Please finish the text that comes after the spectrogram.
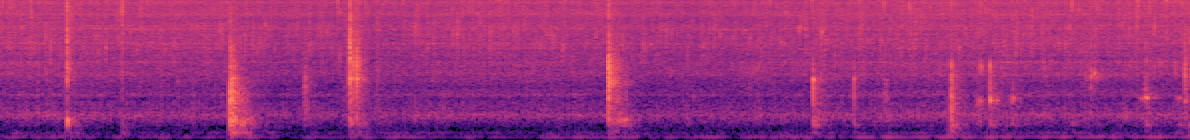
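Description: Garlic and beans frying in red palm oil in a pan on the stove, with steady low sizzling broken by sharp pops and occasional stirring clicks.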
